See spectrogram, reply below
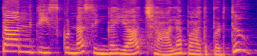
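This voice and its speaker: A woman's voice: fairly high pitch, very animated, moderate pace. A woman storyteller reading scripted narration of a moral tale.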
